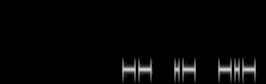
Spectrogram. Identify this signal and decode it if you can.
Morse code, heard as a keyed tone, about 30 wpm, spaced as for 22 wpm, 700 Hz. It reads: MAK
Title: 2x Character Spacing - Top 200 Words - 30wpm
